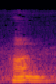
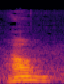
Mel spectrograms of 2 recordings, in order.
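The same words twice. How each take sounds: First: The name is pronounced as Han. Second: The same.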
